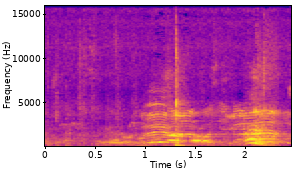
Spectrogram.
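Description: Voices shouting calls across an outdoor football pitch during play, with one sharp knock about halfway through.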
